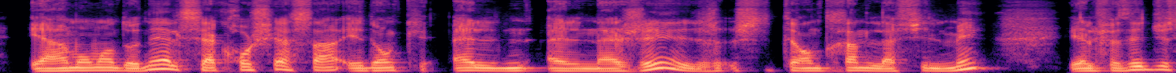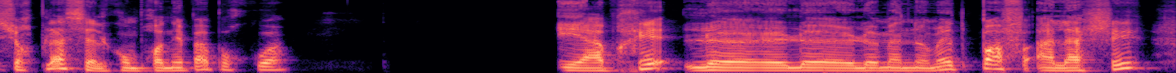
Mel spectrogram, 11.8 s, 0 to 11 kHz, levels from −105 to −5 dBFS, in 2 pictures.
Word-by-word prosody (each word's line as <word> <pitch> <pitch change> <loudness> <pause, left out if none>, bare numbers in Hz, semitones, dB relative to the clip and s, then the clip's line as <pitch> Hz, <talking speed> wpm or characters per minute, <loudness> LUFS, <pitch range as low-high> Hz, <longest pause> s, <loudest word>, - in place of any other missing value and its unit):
et - - -1
à 110 - +3
un 115 - +3
moment 125 +1 +3
donné, 115 - +2
elle 180 -5 +4
s'est 120 - +2
accrochée 145 +6 -2
à 165 - +1
ça 135 +1 -2
et 115 0 -1
donc 120 +1 -3
elle 120 -1 +1
na 115 0 +1
elle 105 -1 0
nageait 105 - +2
et - - -2
j 105 +4 -6
j'étais 120 +2 -6
en 110 0 +1
train 120 +2 -2
de 115 - +1
la 105 -2 0
filmer 120 - 0 0.4
et - - 0
elle 110 - +2
faisait 115 +7 +1
du 155 -1 -2
surplace, 210 +6 -1
et - - +4
elle 105 - -2
comprenait 120 +1 -1
pas - - -1
pourquoi. 150 0 -5 1.3
Et 125 -2 +1
après 120 - +1
le 125 -2 +3
le 120 -1 +2
le 120 +1 +1
manomètre, 120 +7 -1
paf, 195 -3 +3
a 125 - +1
lâché 120 - 0
120 Hz, 220 wpm, -22 LUFS, 115-145 Hz, 1.3 s, elle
